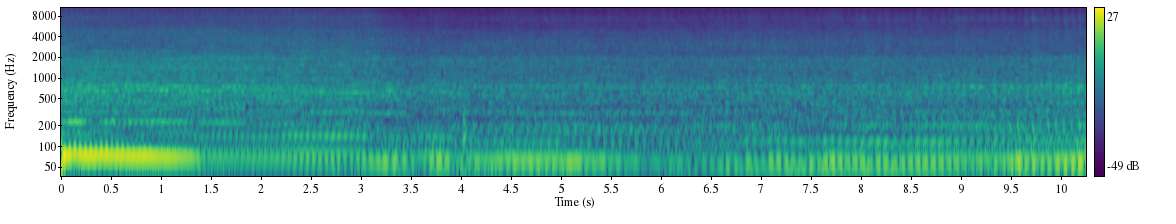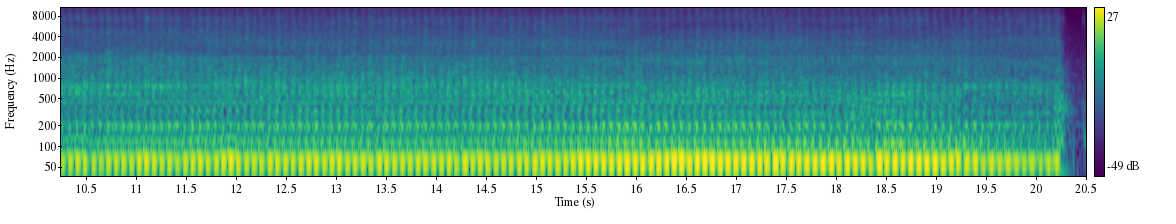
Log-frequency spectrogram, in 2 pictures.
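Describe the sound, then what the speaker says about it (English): Segway Villain motorcycle on its factory exhaust, a steady low engine rumble that idles evenly and then rises slightly in level partway through, running alone with no talking. "I'm gonna let you guys hear the factory exhaust so we have a comparison in this video as well."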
